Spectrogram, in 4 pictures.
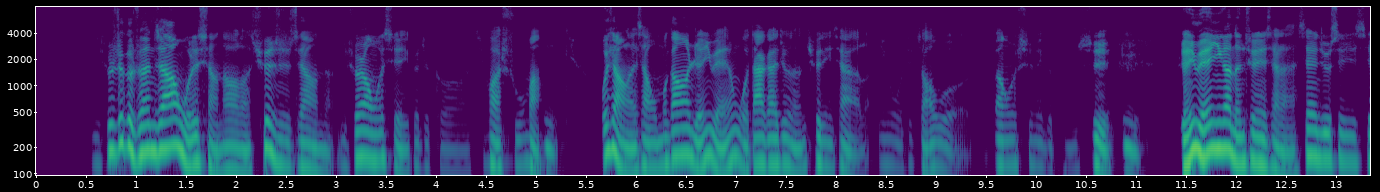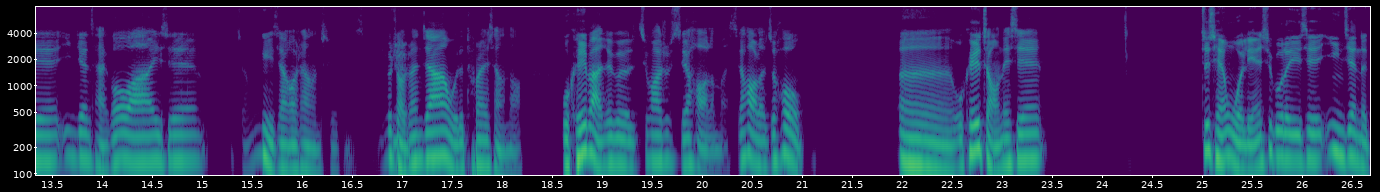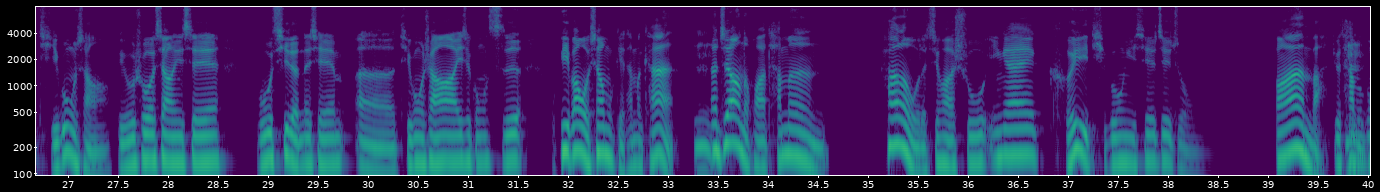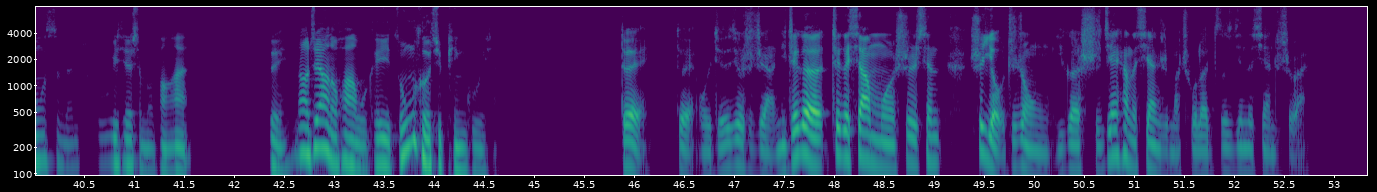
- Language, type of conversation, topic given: Chinese, advice, 在资金有限的情况下，我该如何确定资源分配的优先级？
- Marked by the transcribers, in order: lip smack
